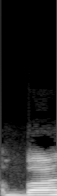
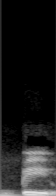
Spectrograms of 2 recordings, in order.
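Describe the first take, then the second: First: The name ends in an 'a' vowel. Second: The name ends in an 'e' vowel. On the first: The speaker calls it wrong. "इसको हम बा नहीं बोलेंगे" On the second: The speaker calls it right. "Urdu में बे ही बोलना है"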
